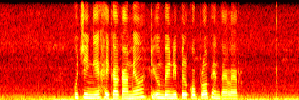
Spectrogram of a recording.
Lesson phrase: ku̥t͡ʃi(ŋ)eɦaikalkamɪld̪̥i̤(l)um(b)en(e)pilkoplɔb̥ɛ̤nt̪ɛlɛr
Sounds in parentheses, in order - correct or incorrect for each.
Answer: correct, incorrect, correct, incorrect

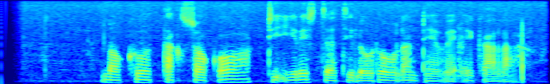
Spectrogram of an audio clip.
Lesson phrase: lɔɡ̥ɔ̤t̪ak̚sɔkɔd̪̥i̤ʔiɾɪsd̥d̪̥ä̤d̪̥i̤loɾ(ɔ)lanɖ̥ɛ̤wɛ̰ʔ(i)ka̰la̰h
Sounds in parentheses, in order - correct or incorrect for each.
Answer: incorrect, incorrect

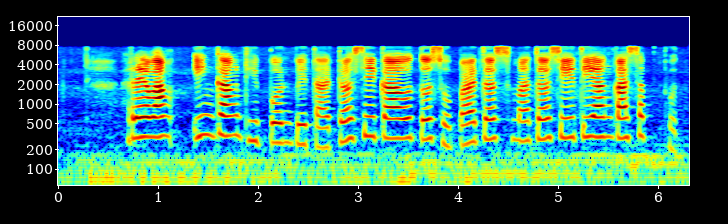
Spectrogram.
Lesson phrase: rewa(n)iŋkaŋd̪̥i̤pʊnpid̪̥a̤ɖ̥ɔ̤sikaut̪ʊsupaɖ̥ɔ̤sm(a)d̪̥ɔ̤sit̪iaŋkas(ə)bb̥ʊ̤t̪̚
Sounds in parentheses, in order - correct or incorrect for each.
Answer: incorrect, correct, correct

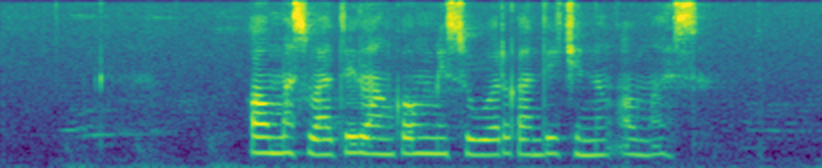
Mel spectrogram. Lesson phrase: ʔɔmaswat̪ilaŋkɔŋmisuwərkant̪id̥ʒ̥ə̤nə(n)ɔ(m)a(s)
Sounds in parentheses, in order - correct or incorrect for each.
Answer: incorrect, correct, correct

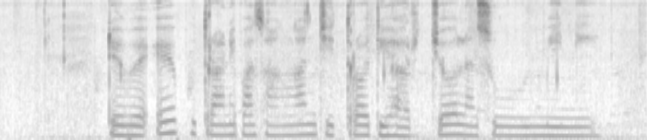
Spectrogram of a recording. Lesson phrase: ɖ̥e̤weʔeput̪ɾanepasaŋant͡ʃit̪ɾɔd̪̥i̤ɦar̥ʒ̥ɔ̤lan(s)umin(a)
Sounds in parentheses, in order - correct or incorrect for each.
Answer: correct, incorrect

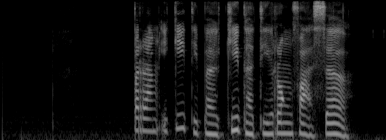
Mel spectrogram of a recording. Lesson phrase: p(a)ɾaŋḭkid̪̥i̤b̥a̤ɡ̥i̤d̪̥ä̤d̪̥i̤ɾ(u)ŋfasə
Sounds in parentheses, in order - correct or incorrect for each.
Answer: incorrect, incorrect

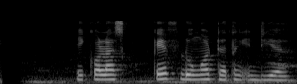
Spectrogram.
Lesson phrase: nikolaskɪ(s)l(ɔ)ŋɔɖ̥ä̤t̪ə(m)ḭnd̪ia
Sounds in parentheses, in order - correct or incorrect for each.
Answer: incorrect, incorrect, incorrect

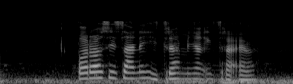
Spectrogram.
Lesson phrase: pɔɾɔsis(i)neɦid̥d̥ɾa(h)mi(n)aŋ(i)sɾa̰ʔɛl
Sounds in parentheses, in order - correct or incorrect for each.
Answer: incorrect, correct, incorrect, correct

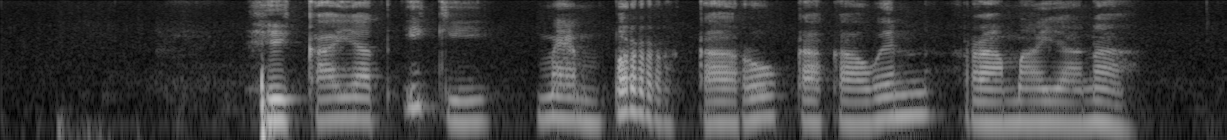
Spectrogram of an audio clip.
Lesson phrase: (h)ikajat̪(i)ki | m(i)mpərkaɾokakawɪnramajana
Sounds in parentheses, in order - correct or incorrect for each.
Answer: correct, correct, incorrect

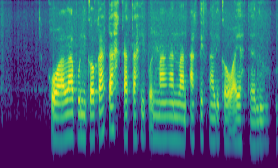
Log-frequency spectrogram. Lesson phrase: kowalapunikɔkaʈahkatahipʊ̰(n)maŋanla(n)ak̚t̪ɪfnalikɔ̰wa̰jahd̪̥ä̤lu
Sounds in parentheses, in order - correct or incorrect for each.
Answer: correct, correct

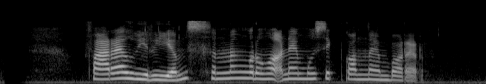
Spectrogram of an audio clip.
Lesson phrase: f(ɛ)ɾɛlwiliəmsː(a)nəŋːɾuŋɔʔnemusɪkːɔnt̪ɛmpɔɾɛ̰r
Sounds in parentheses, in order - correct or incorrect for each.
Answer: incorrect, incorrect

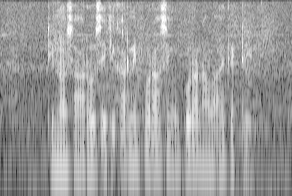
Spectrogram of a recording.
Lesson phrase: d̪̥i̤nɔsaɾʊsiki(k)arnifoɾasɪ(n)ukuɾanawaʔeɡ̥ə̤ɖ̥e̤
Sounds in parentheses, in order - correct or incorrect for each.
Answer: correct, incorrect

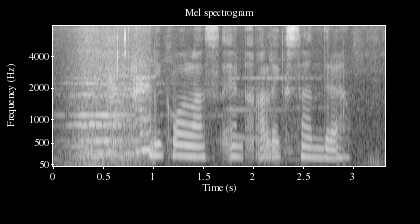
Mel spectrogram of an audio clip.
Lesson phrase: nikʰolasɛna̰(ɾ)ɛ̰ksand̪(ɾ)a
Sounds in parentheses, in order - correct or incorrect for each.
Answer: incorrect, correct

